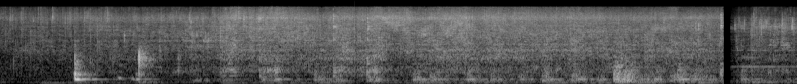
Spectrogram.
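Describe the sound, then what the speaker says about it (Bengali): Sliced onions frying in oil with a pinch of salt, a close, loud continuous sizzle broken by repeated scraping stirs of the spatula, briefly cutting out near the end. "এই যে পেঁয়াজ ভাজা হয়ে গেছে"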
